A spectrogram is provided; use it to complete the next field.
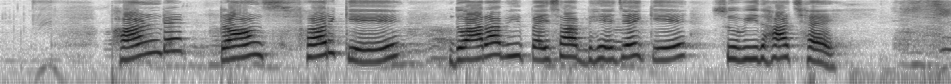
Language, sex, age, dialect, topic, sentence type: Maithili, female, 41-45, Angika, banking, question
